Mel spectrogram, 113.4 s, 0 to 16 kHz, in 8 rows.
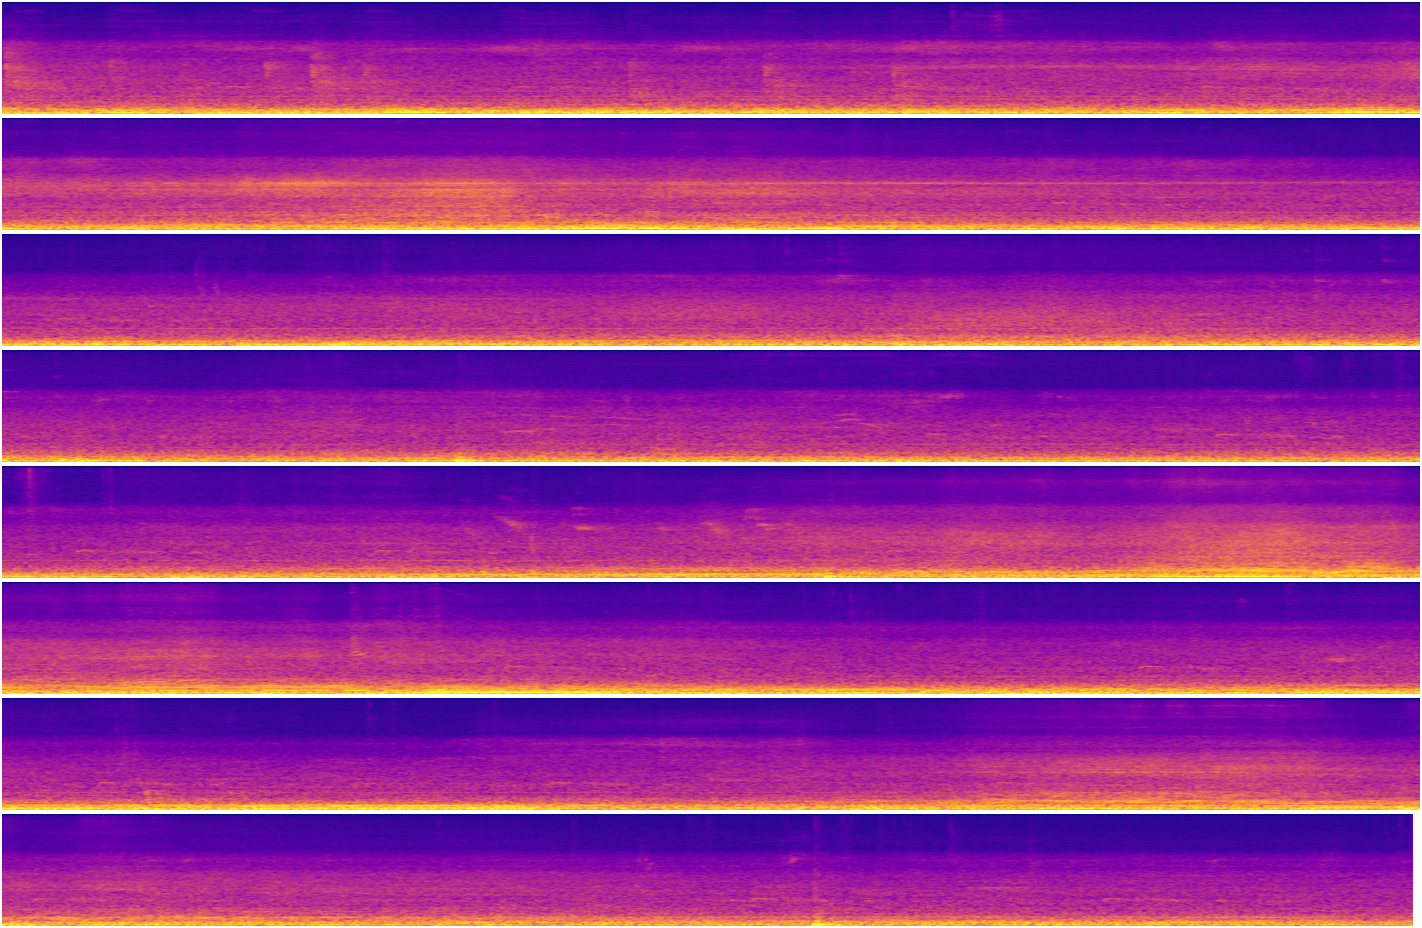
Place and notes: Construction Sound, Birds sound, Traffic Sound, Environmental sounds
Please turn up the volume
Binaural recordings, Zoom H4n+ Soundman OKM II
24 February, ~14:00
